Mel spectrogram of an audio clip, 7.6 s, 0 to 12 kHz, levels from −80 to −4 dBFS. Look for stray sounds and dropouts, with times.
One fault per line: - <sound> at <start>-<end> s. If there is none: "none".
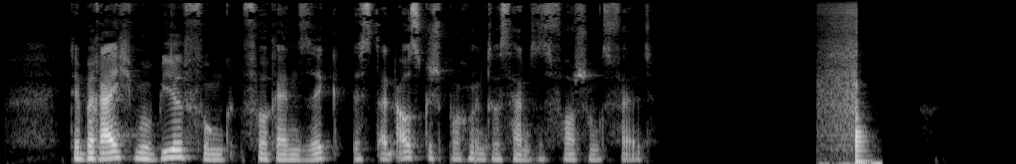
- thud at 6.1-6.6 s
